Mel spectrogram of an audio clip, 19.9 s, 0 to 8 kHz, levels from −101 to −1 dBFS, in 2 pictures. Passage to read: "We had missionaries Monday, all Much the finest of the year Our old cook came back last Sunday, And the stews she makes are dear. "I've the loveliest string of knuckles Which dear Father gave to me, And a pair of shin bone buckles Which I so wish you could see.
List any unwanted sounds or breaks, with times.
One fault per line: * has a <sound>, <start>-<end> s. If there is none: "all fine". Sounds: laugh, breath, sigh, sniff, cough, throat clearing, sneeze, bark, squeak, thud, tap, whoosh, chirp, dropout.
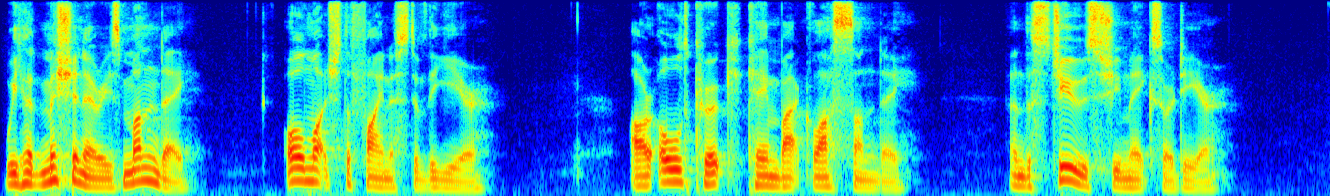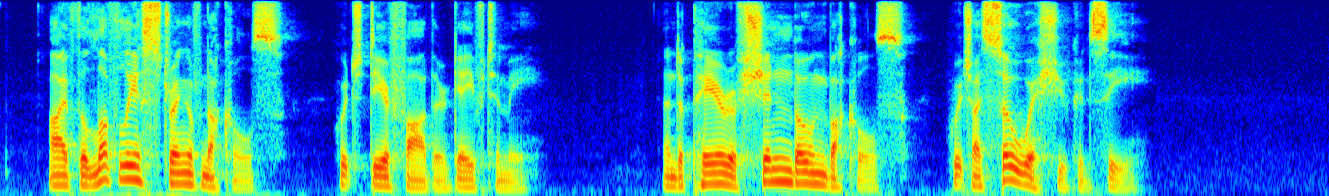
all fine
